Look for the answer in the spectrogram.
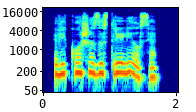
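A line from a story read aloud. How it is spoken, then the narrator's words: Quiet. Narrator (Russian): тихо произнесла Ирина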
